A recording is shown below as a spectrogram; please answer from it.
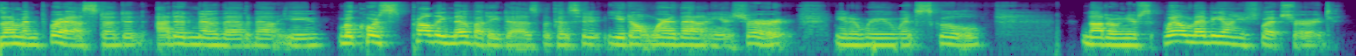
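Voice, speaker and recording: Chatty Southern woman, interviewer, slightly low voice. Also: gravelly, fairly bright tone. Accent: Southern American. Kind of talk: casual interview.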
